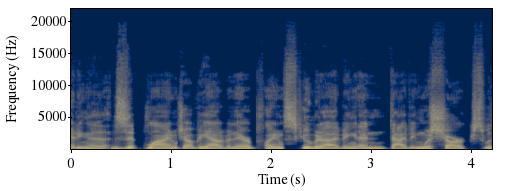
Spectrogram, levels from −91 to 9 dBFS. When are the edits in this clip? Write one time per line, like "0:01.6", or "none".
0:01.1
0:02.2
